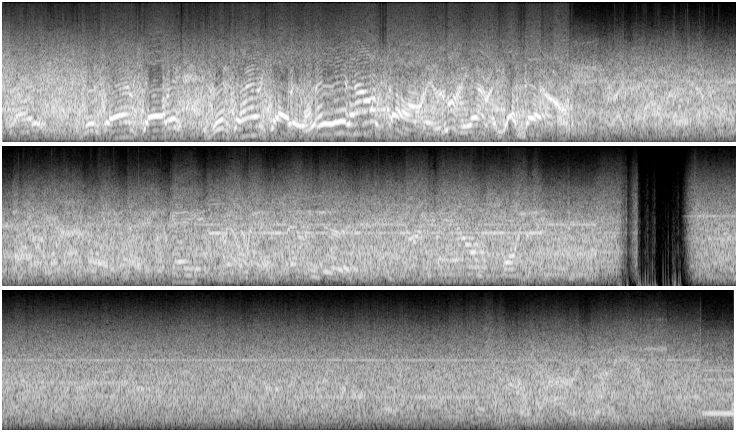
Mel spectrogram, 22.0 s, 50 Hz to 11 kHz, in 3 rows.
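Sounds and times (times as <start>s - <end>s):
faint garbled voices: 0.0s - 13.5s
radio static hiss: 0.0s - 22.0s.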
